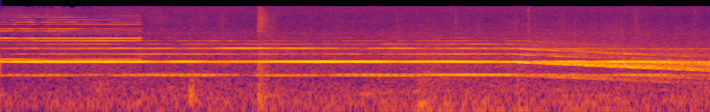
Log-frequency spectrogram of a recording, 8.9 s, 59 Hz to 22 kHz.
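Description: A civil defense warning siren in Düsseldorf city centre, Germany, sounding at 11 a.m. on the national warning day (Warntag) 2022, holds a loud, steady droning tone rich in overtones, then its pitch begins to slide downward toward the end; no voices are heard.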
